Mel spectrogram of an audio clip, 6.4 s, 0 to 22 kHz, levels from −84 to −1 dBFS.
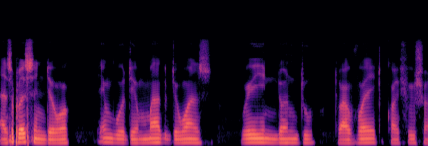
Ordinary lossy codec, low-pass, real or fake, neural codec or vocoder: none; 7.2 kHz; fake; codec, 16 kHz, 4 kbps, X-Codec, HuBERT features, trained on LibriSpeech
